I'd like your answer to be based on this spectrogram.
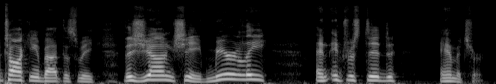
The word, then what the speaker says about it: Jiangshi: Well, then, as you know, it is pronounced Jiangshi. That's what we're going with.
